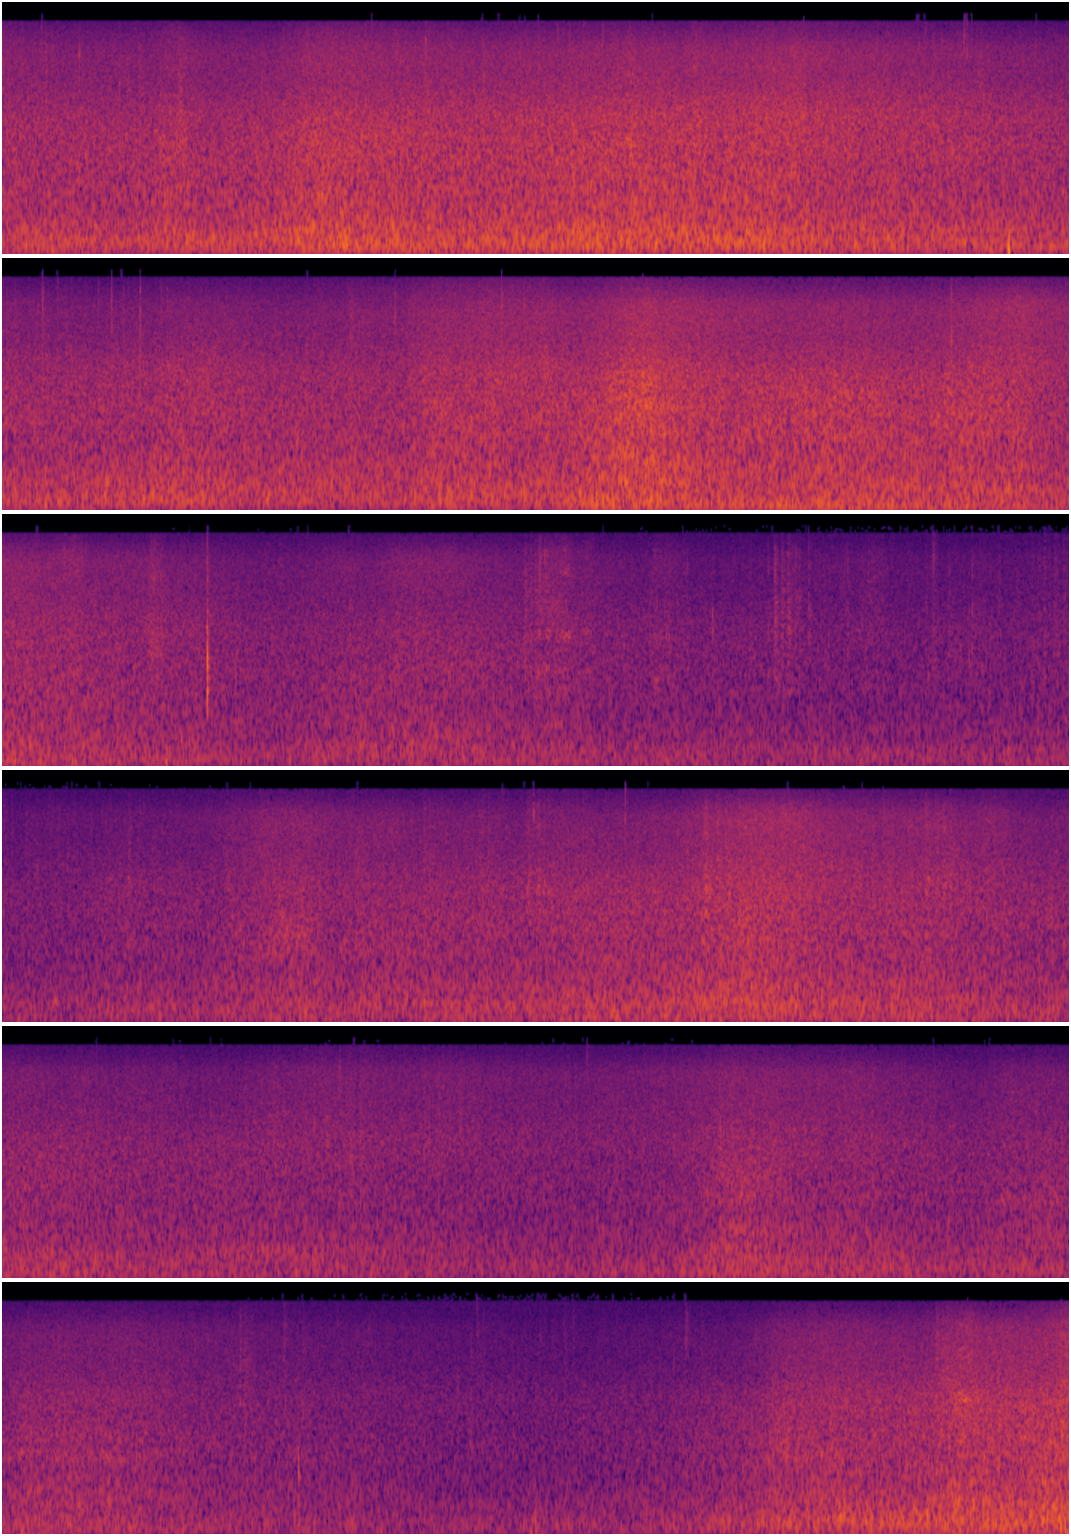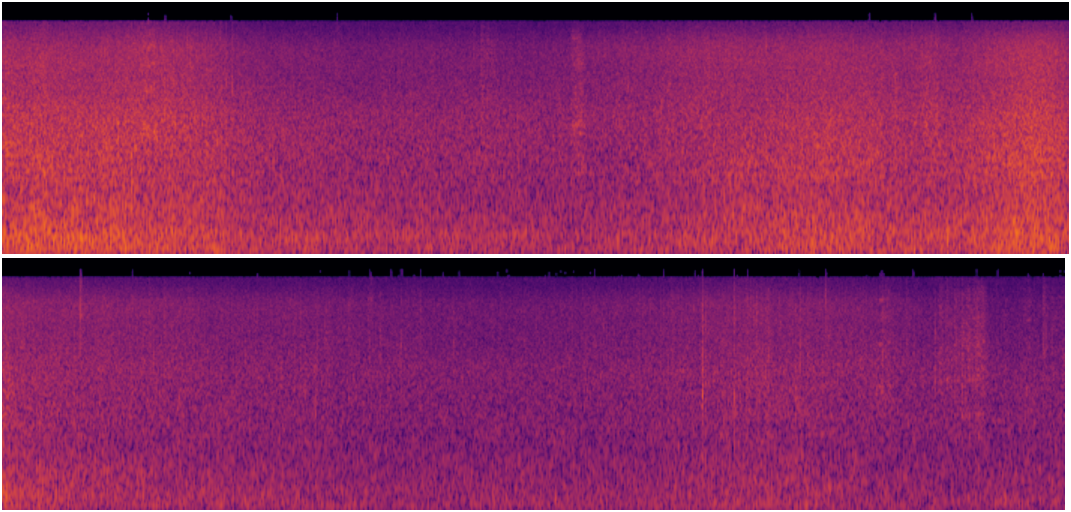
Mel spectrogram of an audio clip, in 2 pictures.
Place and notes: Gusts of wind in the ruins of the castle of Emblève in Aywaille, Belgium. It's winter, it's raining and some dead trees are creaking in the background.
